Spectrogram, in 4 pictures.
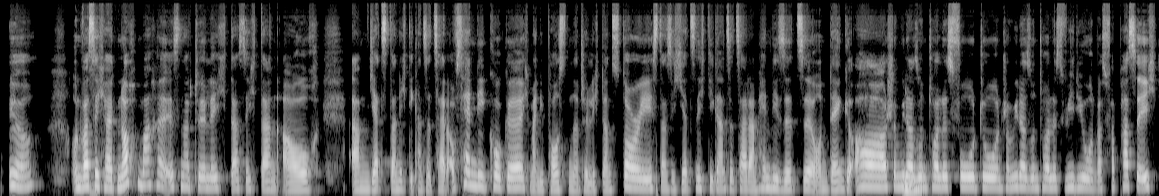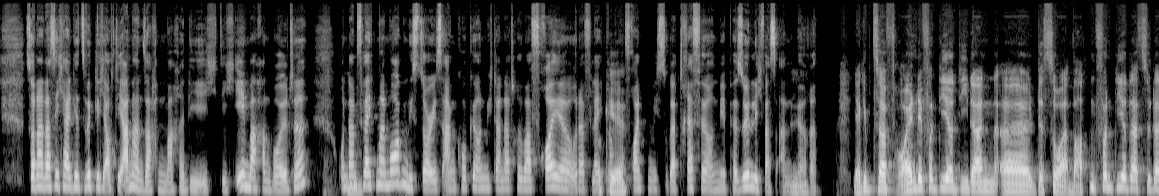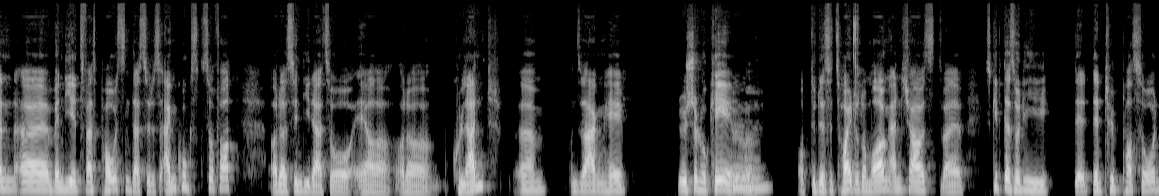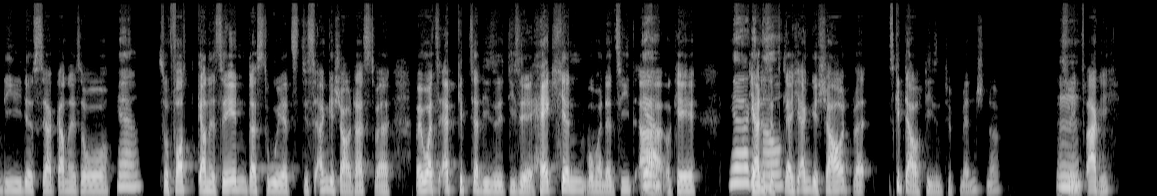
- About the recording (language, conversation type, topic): German, podcast, Wie gehst du mit der Angst um, etwas zu verpassen?
- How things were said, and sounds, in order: tapping; other background noise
